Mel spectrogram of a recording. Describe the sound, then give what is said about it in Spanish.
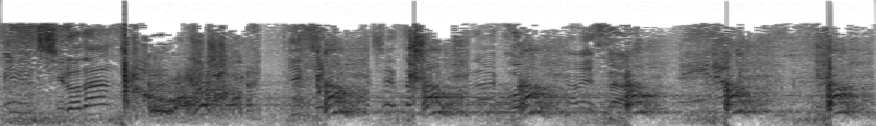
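An angry dog barks furiously in a fur shop, letting out many loud, rapid barks and yips over the whole stretch, mixed with other busy noise. “El perro furioso ladra a Gloria.”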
